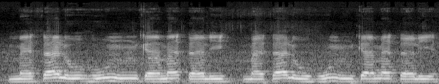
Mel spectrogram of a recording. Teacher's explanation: الشفوي ان ياتي بعد الميم الساكنه اي حرف غير الباء والميم فتظهر الميم بدون غنه زائده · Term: الاظهار الشفوي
